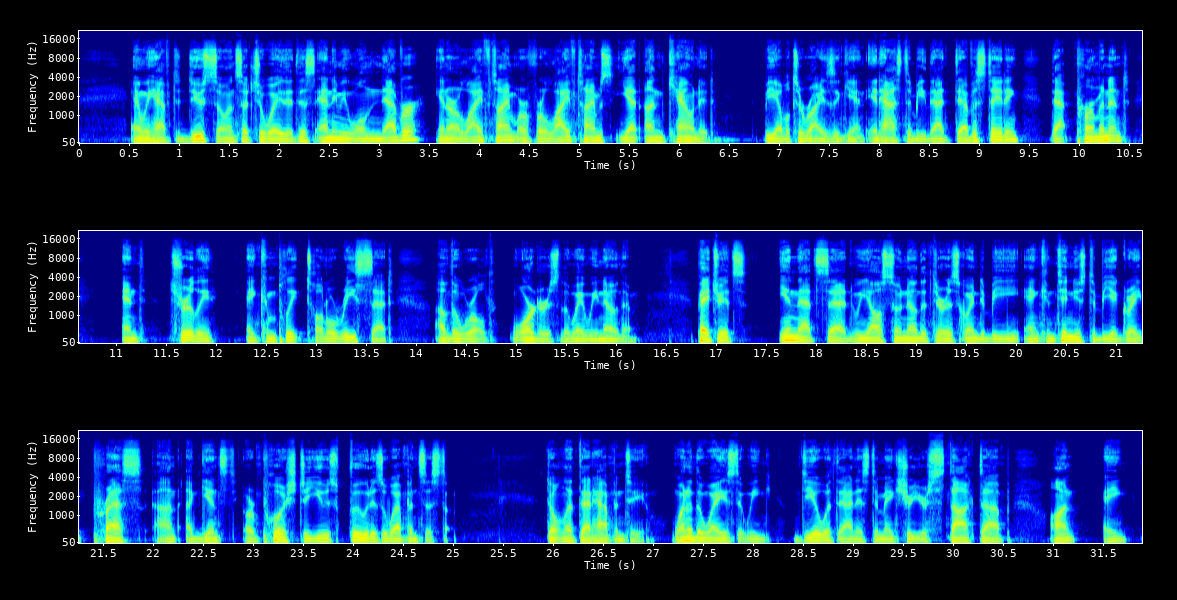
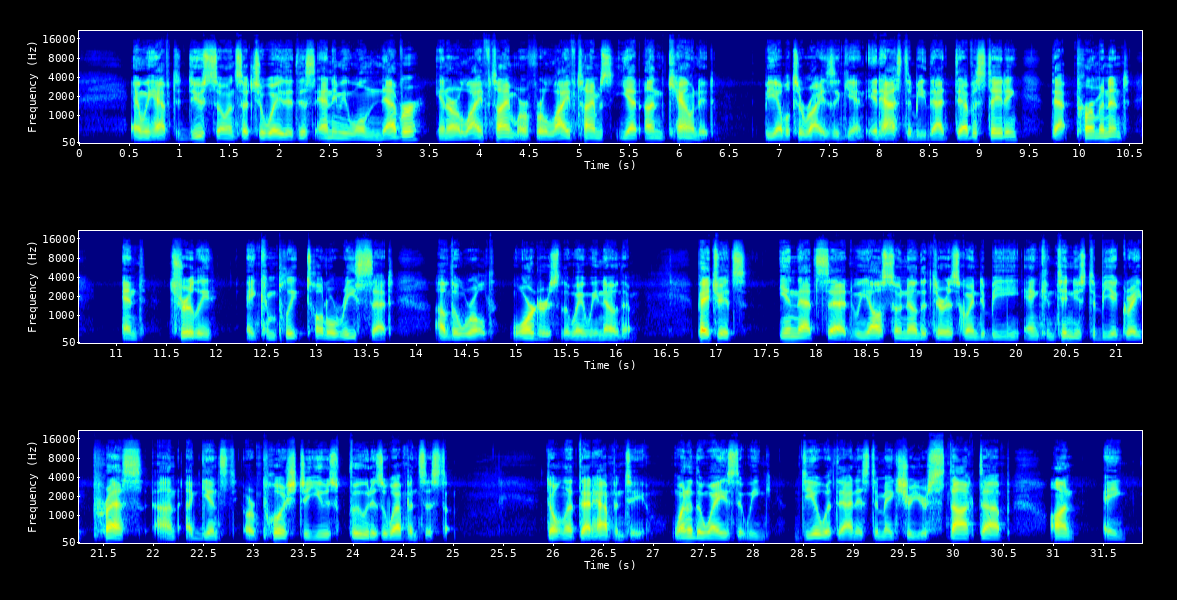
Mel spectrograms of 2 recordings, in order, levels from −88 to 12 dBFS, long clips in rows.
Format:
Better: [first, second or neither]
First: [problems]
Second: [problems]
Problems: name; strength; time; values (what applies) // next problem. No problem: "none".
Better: first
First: none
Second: thin; very; fading below 450 Hz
